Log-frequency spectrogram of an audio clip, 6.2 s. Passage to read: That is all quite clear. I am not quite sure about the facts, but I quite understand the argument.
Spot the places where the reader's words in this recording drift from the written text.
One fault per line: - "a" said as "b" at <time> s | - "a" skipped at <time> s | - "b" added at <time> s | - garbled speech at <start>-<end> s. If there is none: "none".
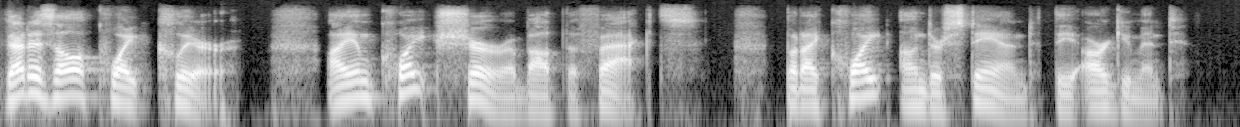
- "not" skipped at 1.9 s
